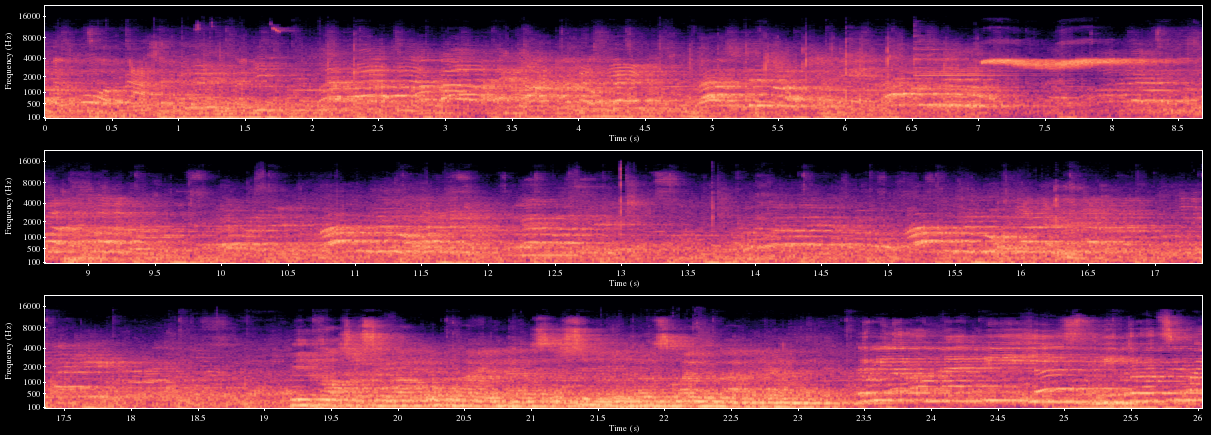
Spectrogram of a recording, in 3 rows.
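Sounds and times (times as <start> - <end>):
men shouting in echoing hall: 0.0 - 13.0, 13.9 - 18.6
high whistle: 7.0 - 8.5.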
